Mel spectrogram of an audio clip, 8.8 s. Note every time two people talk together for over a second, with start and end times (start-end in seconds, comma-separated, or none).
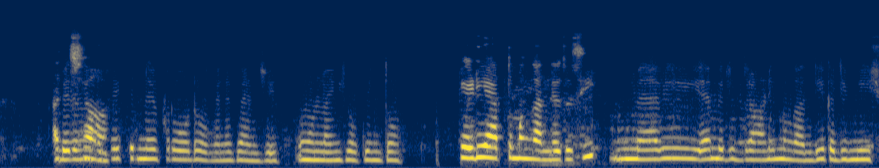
none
